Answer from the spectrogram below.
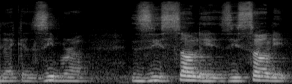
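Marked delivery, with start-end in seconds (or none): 1.3-2.9 "Z solid" with z instead of "the". Shown as a demonstration. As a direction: say "Z solid" with a French z. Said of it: "you hear it as Z".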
